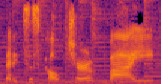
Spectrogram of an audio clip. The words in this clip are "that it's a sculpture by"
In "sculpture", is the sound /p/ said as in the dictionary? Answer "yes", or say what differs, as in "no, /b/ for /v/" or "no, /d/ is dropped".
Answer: yes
